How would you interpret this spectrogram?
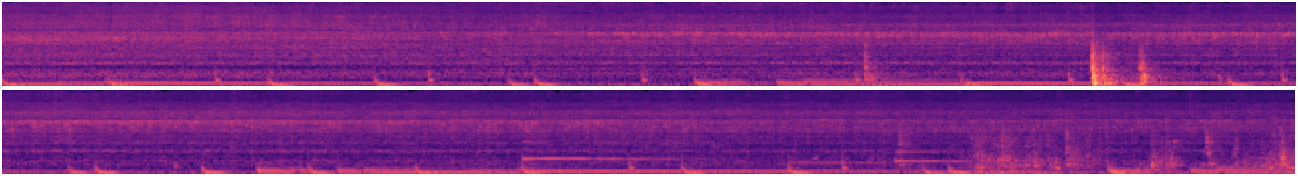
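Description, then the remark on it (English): Steady sizzling of ingredients and liquids poured into a hot pan and left to cook, with occasional clinks and scrapes of a utensil and a low rumble underneath; no one speaks. “I said all that about the liquids, and I ended up just pouring everything in because it all sounded so good. And I'm just going to let this sit in here and cook, give it a toss from time to time.”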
